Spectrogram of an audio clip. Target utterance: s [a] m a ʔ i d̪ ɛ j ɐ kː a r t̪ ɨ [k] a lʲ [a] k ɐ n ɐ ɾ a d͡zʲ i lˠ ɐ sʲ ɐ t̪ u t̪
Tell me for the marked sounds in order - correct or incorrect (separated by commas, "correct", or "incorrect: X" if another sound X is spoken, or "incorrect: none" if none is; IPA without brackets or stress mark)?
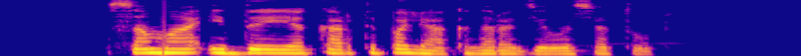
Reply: correct, incorrect: p, correct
